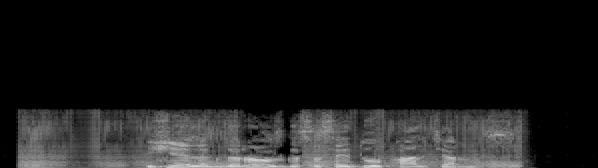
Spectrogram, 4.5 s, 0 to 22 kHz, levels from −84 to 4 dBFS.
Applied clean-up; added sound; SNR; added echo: none; Fart; 11 dB; none.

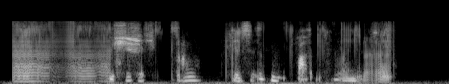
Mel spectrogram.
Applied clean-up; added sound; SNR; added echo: neural diffusion model UNIVERSE++.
